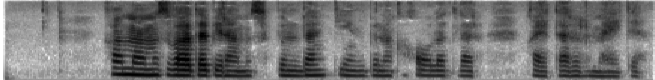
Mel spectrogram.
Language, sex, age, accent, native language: Uzbek, female, 30-39, Qashqadaryo, Uzbek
